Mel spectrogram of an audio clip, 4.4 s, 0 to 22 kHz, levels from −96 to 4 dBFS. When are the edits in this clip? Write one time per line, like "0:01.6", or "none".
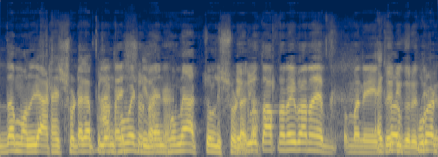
none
